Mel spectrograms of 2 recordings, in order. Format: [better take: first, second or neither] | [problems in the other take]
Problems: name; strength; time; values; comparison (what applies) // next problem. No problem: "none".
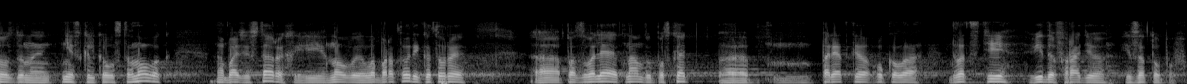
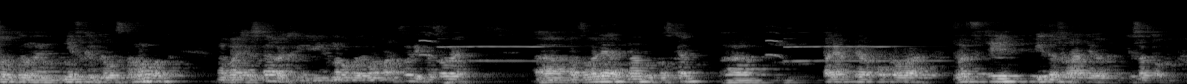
first | noise reduction (classical method WPE with log-MMSE)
